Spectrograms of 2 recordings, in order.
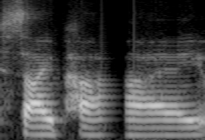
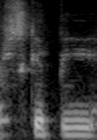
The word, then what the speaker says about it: SciPy: using python tooling like pandas numpy scipy or skippy however you'd like to pronounce it and we just the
